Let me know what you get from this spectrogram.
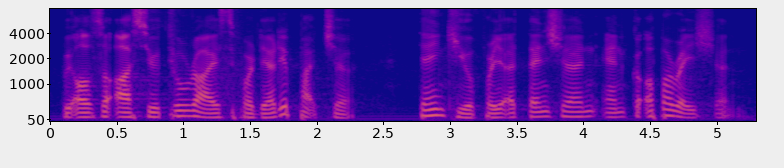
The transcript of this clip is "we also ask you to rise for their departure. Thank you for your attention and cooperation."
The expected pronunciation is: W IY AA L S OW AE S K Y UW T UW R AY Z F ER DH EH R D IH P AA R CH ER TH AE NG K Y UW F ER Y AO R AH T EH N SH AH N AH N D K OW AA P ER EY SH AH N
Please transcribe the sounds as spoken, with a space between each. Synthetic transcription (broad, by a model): W IY AA L S OW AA S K Y UW T UW R AY S F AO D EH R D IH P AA CH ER T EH NG K Y UW F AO Y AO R AH T EH N SH AH N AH N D K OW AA P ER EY SH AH N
